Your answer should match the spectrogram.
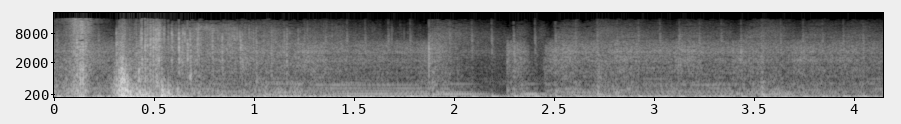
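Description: A wooden door smashed into small pieces with a head: a loud splintering crash of breaking wood bursts out at the start, followed by cracking debris and a low rumbling tone that lingers for several seconds.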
